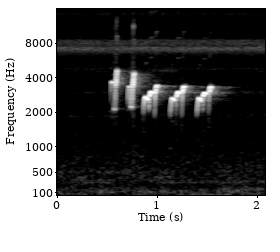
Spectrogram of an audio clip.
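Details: A red-eyed male sooty-headed bulbul, kept to attract wild bulbuls, sings one quick cheerful phrase of two sharp opening notes followed by three doubled, rising chirps within about a second.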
